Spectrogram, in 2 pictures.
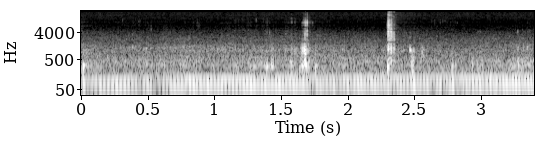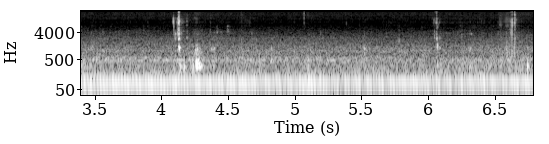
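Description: Close, soft wet chewing of Kalon mango flesh, a few crisp bites and squelches over a low steady hum, faint and intermittent with no talking.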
